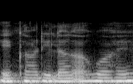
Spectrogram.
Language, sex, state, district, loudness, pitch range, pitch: Hindi, male, Jharkhand, Ranchi, -12 LUFS, 145-155 Hz, 155 Hz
